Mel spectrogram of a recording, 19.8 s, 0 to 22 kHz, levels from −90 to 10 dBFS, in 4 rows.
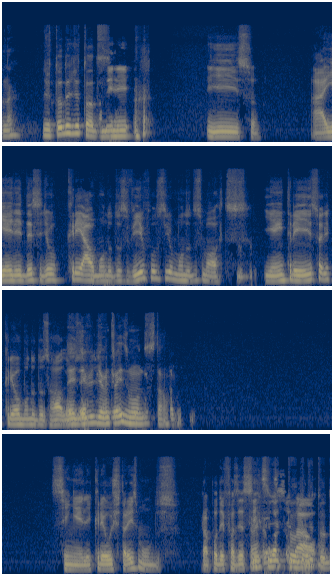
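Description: Echo leak appears in this speech recording at 0.3–0.43 s, 8.64–8.78 s, 11.02–12.81 s and 18.74–19.68 s: a delayed copy of the voice trails it by 207 ms at first and 177 ms afterwards, rising from faint (about 40 dB down) to nearly as loud as the speech (about 5 dB down), likely because a far-end echo canceller let loudspeaker pickup through. Speech suppressed in double talk occurs at 1.14–1.64 s, 8.85–8.89 s, 11.18–11.54 s and 18.89–19.77 s, where the voice dips by up to roughly 40 dB, likely as the canceller turns down both sides when they overlap.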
